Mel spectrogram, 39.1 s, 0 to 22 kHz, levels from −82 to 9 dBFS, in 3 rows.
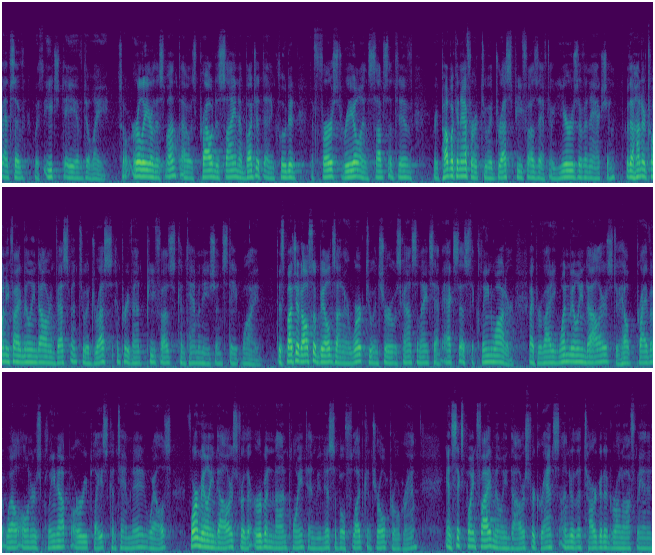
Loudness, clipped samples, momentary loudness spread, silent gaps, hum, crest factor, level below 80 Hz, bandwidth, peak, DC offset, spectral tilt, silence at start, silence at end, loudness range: -24 LUFS; under 0.1%; 12 LU; none; none; 18 dB; -52 dBFS; 11 kHz; -4 dBFS; under 0.1%; -7 dB/octave; 0 s; 0 s; 6 LU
